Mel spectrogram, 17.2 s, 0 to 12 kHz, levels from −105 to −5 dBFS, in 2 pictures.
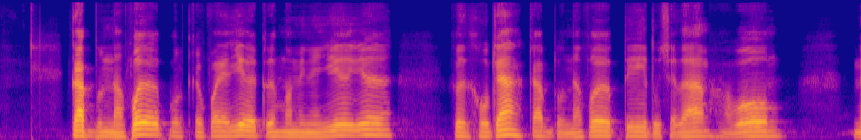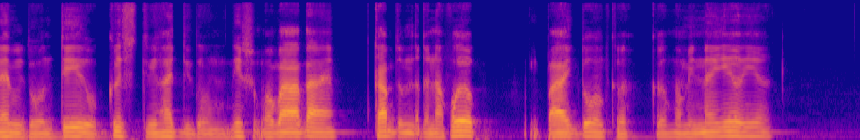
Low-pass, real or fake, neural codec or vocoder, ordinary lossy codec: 10.8 kHz; fake; codec, 32 kHz, 1.9 kbps, SNAC; none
